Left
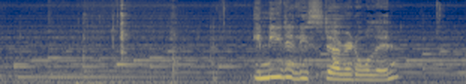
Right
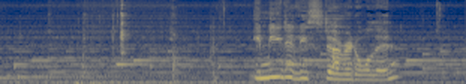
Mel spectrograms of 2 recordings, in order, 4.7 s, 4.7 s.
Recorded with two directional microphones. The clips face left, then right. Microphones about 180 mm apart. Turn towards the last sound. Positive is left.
turn(degrees=25)  # may be behind; listen again after turning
